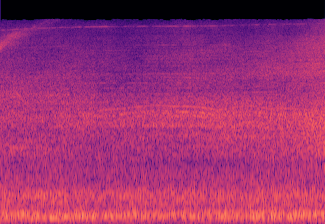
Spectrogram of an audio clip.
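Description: A light modified pulling tractor engine screams at full throttle at a county junior fair pull in Cerro Gordo, a loud, continuous, steady roar with no break.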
